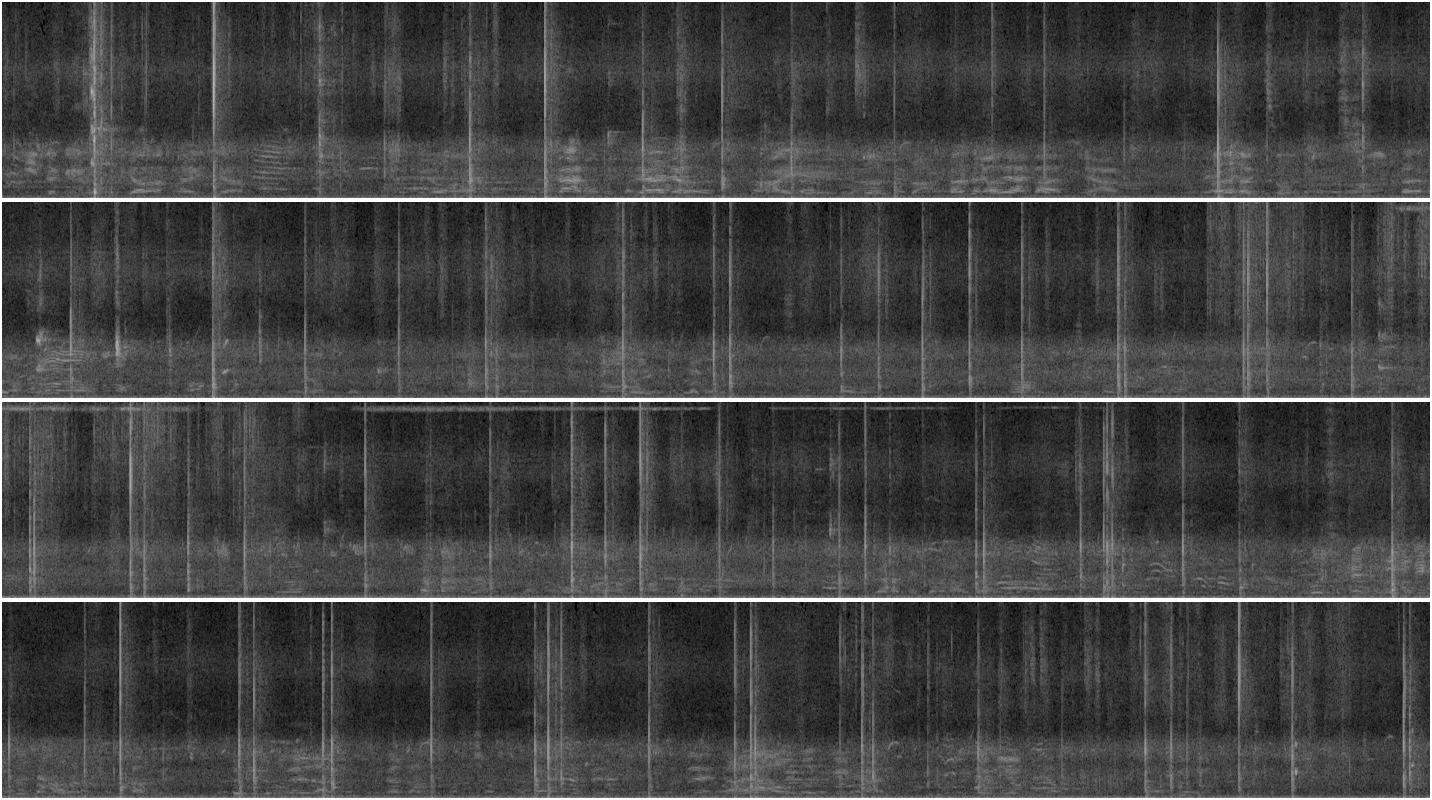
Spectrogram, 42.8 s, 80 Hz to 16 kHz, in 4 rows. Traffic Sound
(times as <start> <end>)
20.9 27.4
